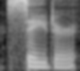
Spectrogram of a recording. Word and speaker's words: Seder: Seder, S-E-D-E-R, something, and they would talk about how God delivered them from Egypt or whatever.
